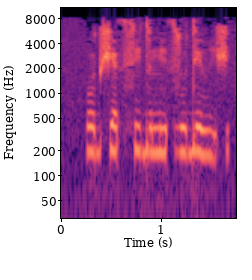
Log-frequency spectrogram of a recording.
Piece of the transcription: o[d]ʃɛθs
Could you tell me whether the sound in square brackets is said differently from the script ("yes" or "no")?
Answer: no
